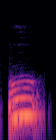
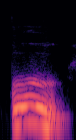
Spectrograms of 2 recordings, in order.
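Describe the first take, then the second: First: Said in the usual way. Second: U held long, the vowel stretched; lengthened vowel. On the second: Shown as a demonstration. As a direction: draw out the U to double length. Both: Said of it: "En vez de decir U".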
